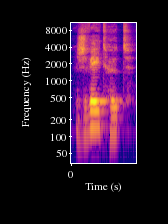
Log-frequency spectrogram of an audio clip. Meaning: a sweat lodge (structure with hot air)
- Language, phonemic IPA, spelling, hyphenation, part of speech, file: Dutch, /ˈzʋeːt.ɦʏt/, zweethut, zweet‧hut, noun, Nl-zweethut.ogg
